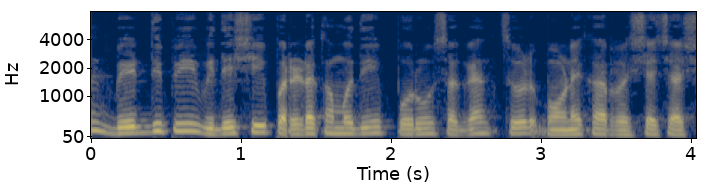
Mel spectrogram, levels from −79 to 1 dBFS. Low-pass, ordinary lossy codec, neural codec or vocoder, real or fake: none; none; none; real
